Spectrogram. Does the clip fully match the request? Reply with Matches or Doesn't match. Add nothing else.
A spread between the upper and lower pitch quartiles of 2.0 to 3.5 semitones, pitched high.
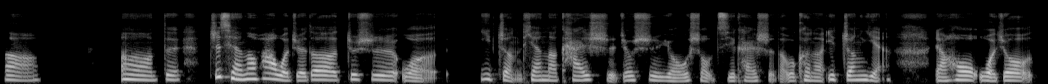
Matches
